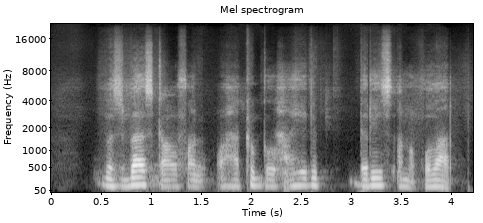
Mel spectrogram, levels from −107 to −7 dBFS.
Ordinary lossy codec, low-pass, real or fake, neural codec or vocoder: none; none; fake; codec, 44.1 kHz, 2.6 kbps, DAC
